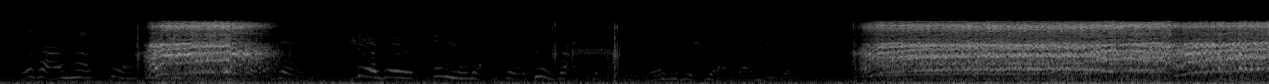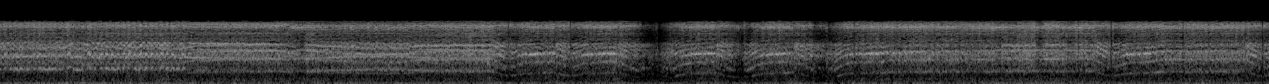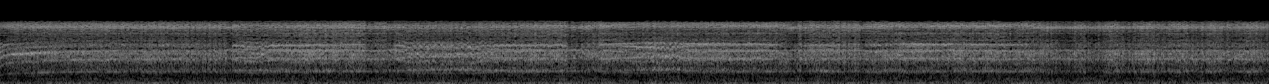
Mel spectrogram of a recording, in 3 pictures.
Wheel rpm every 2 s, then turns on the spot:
40, 10, 0, 10, 140, 150, 160, 160, 140, 100, 130, 150, 150, 160, 160, 160, 160, 160, 160.
none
